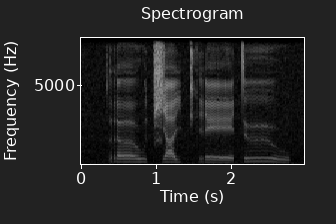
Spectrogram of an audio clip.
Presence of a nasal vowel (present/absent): absent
